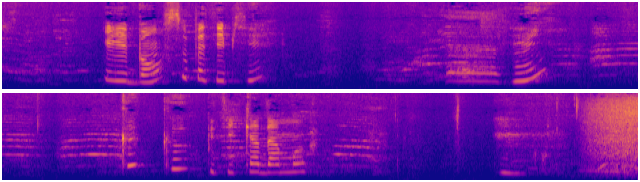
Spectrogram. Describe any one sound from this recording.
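A baby coos and giggles up close.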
